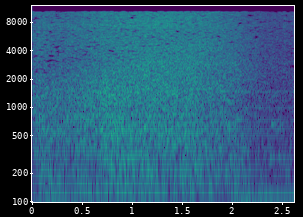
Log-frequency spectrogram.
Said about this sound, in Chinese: 孔子听到了轰隆隆的声响，就问子路： 山的那边在打雷和下雨，为何还要赶着去？ 子路说： 这不是雷雨声，而是海浪拍岸的声音。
